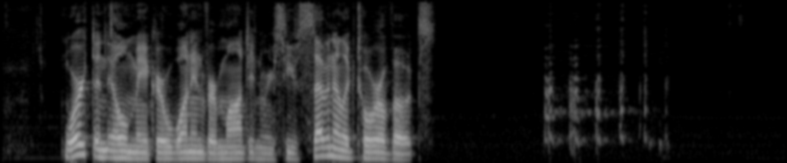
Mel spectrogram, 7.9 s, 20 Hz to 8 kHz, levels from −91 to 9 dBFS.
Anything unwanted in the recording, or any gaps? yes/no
yes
